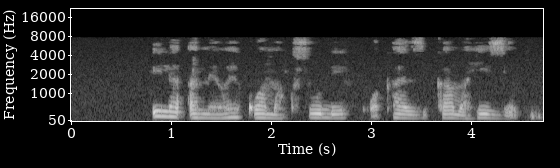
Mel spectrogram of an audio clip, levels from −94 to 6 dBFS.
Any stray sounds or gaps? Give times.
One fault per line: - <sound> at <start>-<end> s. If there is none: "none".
none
